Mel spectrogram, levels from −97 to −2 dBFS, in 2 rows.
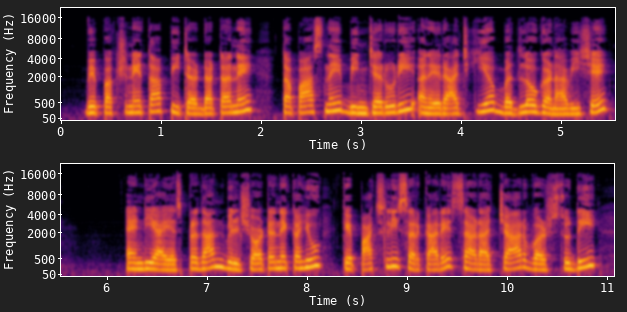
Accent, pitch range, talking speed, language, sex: native, 175-230 Hz, 120 wpm, Gujarati, female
